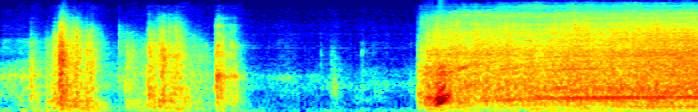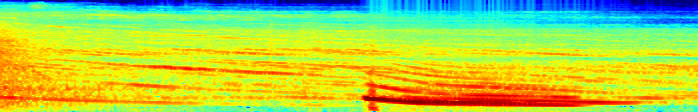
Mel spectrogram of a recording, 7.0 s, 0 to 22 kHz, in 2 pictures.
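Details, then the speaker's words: Dyson DC25 found at the curb, messy and dusty. The motor whirs up, then a loud hollow hooting tone slides down in pitch as air escapes past the poorly sealed exhaust filter. "so that hooting that you hear is from the poor seal of the exhaust filter I mean that is that's hilarious"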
